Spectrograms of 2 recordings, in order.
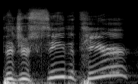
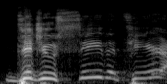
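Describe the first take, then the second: First: High, quick, eager rising question; much higher, louder excited ask. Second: Slowed down, every word leaned on; high, drawn-out insistent rising question; slow emphatic repeat. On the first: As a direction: ask it all worked up. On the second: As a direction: drag it out to drive it home. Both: Real, not acted.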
